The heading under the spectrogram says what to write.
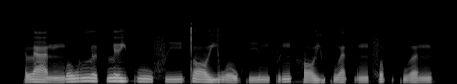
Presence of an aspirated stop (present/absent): absent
